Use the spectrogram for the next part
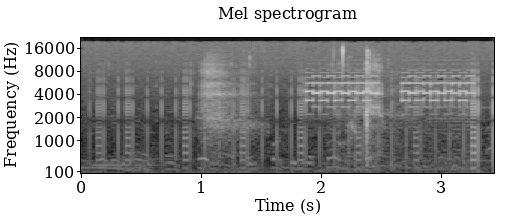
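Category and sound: signal or alarm, mobile phone ringtone ringing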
